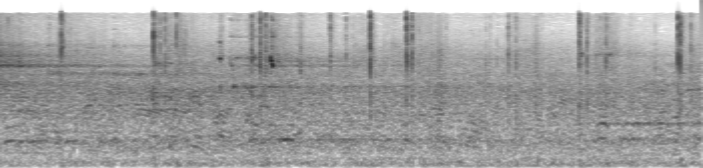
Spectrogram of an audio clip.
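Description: Basketballs bouncing on a hardwood court, as short, irregularly spaced thuds over a steady background of voices.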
